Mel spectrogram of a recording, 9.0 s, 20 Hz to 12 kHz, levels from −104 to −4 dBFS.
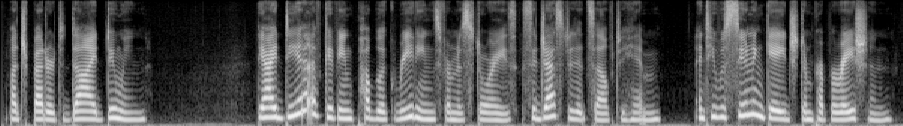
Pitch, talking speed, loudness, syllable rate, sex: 225 Hz, 165 wpm, -18 LUFS, 5.3 syllables/s, female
